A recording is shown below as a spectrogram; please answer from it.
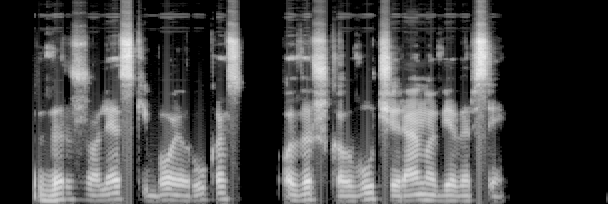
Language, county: Lithuanian, Vilnius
